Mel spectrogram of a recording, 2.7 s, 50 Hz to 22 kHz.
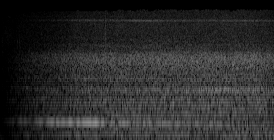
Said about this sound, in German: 7.44 Uhr in Lausanne. Der Doppelstockzug fährt auf Gleis 1 ein.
